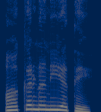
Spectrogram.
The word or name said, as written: ಆಕರ್ಣನೀಯತೆ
